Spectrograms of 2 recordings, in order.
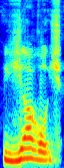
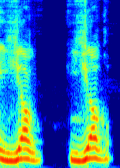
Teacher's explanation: صحیح کیا ہے یغ، یغ ادائیگی کرنی ہے لیکن غین کے اوپر قلقلہ نہیں ہونا چاہیے، آواز وائبریٹ نہیں ہونی چاہیے، آواز دوبارہ لوٹ کر نہیں آنی چاہیے.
